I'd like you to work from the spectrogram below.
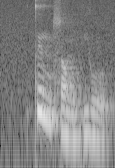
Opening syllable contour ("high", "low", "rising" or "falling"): falling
